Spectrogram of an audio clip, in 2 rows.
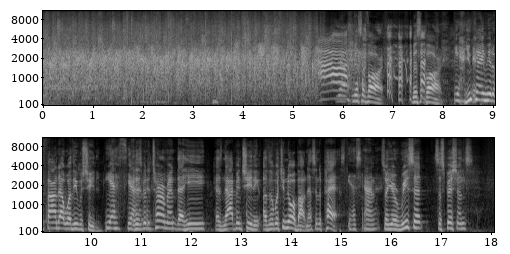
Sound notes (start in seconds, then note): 5.4 laughs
